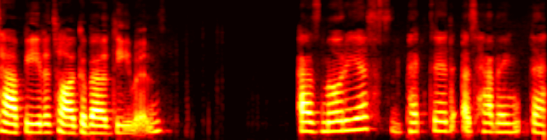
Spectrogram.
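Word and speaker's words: Asmodeus: asmode or you might know him better by asmodus some people pronounce it as modus but ghost pronounces it as as modius so I'm going with that because everything Papa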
